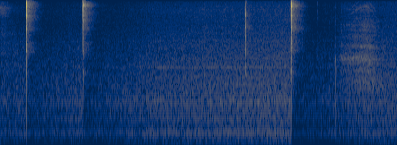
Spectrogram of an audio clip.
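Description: Scissors snip through an ethernet cable being trimmed even, giving several sharp separate clicks spaced over a few seconds against a quiet background.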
